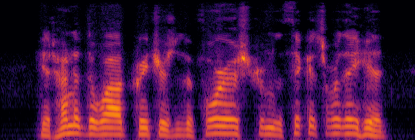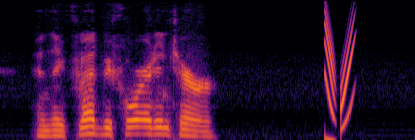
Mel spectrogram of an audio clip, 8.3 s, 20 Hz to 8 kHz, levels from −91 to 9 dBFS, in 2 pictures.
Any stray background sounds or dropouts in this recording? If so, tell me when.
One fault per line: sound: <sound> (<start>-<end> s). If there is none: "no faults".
sound: chirp (7.4-7.7 s)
